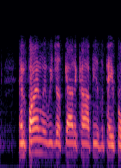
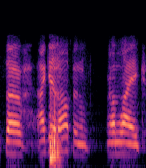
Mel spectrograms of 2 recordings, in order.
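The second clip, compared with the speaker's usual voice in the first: ordinary talk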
